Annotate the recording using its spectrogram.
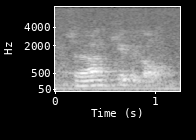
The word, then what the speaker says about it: Søren Kierkegaard: Søren Kierkegaard.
